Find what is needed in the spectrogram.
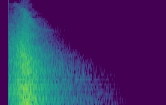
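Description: A single whoosh sound effect for an animated logo intro: it starts sharply, is loudest almost at once, and fades away within about a second.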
